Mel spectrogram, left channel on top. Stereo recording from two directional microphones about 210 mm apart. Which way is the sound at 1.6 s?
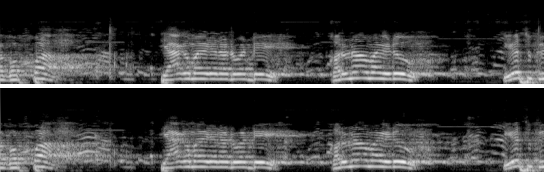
20° right (ahead or behind).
